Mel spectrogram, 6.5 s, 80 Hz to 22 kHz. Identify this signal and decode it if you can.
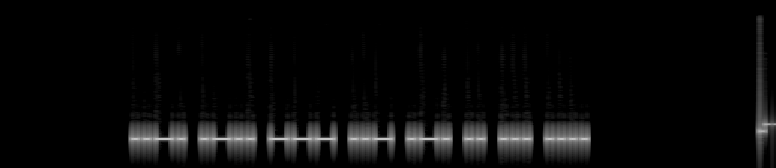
Morse code, heard as a keyed tone, about 25 wpm, 700 Hz. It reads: FLOURISH
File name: 8 Letter Words - First 3 Letters Given - 25wpm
